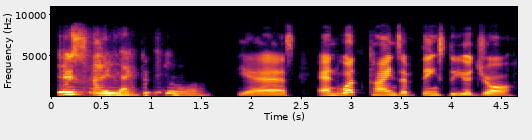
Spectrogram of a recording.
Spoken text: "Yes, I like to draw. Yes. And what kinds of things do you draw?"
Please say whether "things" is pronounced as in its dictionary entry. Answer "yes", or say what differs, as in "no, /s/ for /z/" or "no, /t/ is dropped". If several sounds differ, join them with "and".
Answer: no, /t/ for /θ/ and /s/ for /z/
